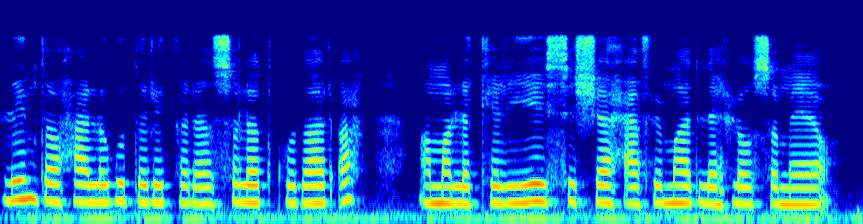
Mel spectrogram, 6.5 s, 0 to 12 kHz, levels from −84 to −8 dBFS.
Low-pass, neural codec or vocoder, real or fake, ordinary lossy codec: 7.2 kHz; none; real; none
